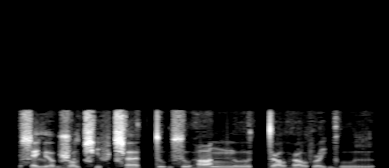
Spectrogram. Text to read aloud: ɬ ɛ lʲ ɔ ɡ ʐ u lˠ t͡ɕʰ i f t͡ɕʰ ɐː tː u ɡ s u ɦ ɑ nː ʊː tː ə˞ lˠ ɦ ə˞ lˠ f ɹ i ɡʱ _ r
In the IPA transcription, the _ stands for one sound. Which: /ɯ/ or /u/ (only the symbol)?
u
